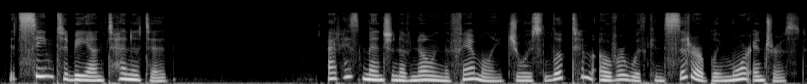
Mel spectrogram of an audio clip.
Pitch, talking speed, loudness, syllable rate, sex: 215 Hz, 150 wpm, -17 LUFS, 5.9 syllables/s, female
